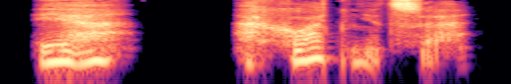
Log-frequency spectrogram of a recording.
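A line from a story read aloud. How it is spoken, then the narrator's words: Haughty whisper. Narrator (Russian): высокомерно прошептала она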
